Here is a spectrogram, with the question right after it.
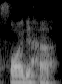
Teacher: Ta at the end, rounded ta, which when you stop at becomes ha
